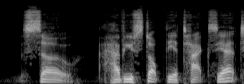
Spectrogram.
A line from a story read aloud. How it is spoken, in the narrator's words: sneered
